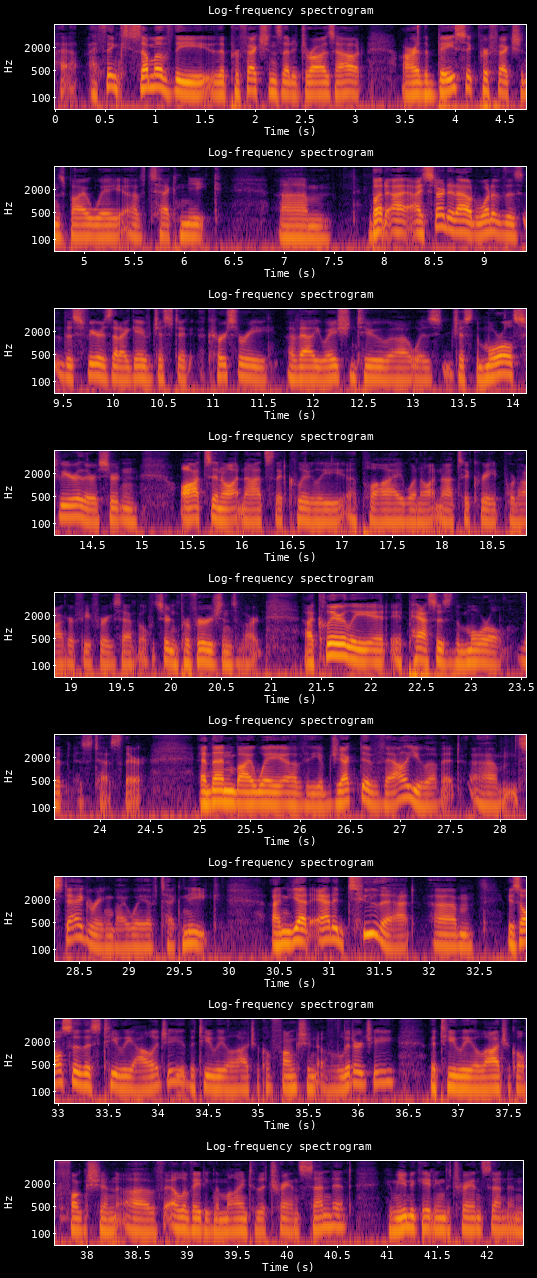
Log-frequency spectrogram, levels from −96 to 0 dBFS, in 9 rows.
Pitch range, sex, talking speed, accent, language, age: 120-140 Hz, male, 170 wpm, American, English, 30-49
